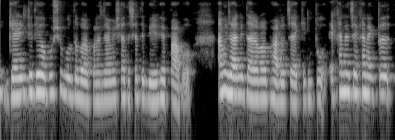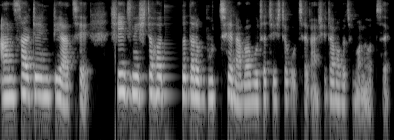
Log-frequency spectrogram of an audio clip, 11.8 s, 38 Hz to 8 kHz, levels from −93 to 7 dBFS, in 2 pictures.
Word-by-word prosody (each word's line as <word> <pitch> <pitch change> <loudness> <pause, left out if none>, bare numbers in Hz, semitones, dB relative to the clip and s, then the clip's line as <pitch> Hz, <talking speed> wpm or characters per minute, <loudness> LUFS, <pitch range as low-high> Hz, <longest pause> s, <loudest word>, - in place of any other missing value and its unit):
Guarantee 205 +3 +3
দিয়ে 235 - +8
অবশ্যই 225 +2 -3
বলতে 200 -1 0
পারব 170 -2 +2
না 170 - -1
যে 170 - -1
আমি 180 - -1
সাথে, 185 -2 -2
সাথে 195 -2 -3
বের 165 0 +3
হয়ে 185 -1 +1
পাব। - - +3 0.6
আমি 245 +2 +5
জানি 210 0 +5
তারা 185 -2 +5
আমার 185 0 +2
ভালো 170 -1 +2
চায় 165 -2 0
কিন্তু 175 +1 -8 0.2
এখানে 240 +5 +3
যেখানে 230 -1 +3
একটা 215 +1 -3 0.3
uncertainty 200 -1 +1
আছে 150 - -5 0.5
সেই 240 -1 +3
জিনিসটা 220 0 0
হয়তো 215 0 -3
তারা 195 -1 +4
বুঝছে 190 +3 0
না 155 - -1
বা 160 - -1
বোঝার 175 +2 -4
চেষ্টা 175 +1 -6
করছে - - -7
না - - -8
সেটা 185 -1 -15
আমার 165 -1 -6
কাছে 155 - -12
মনে - - -9
হচ্ছে। 445 - -10
200 Hz, 210 wpm, -22 LUFS, 180-215 Hz, 0.6 s, দিয়ে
